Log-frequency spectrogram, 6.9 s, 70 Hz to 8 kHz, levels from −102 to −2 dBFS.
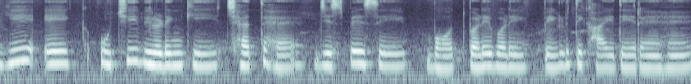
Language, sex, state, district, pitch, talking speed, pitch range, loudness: Hindi, female, Delhi, New Delhi, 200 Hz, 145 wpm, 185-220 Hz, -17 LUFS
